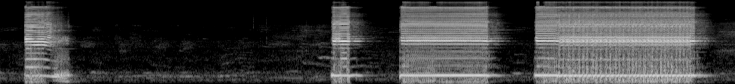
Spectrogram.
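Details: Bike horn on a 12 V supply after its adjuster was set and tightened: three blasts, a short toot then two long steady ones, with a full clear tone and solid pitch; the horn sounds properly.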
